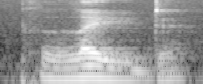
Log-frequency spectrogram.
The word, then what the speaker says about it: played: Play is not pronounced played. It continues to have just the 1 syllable like I explained earlier. So played remains played, played, a single D sound.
